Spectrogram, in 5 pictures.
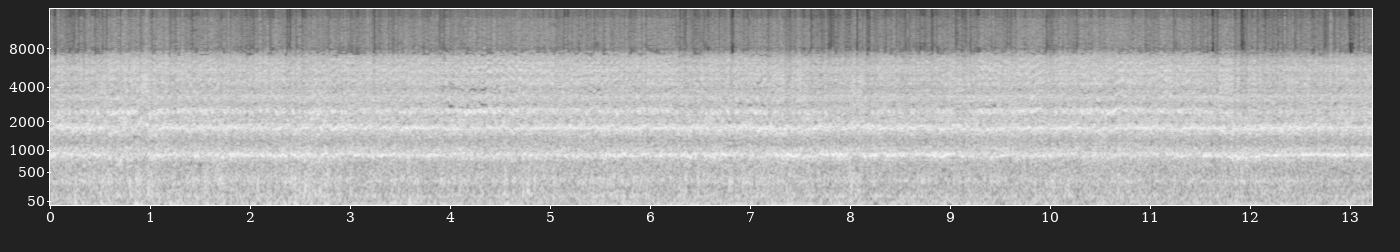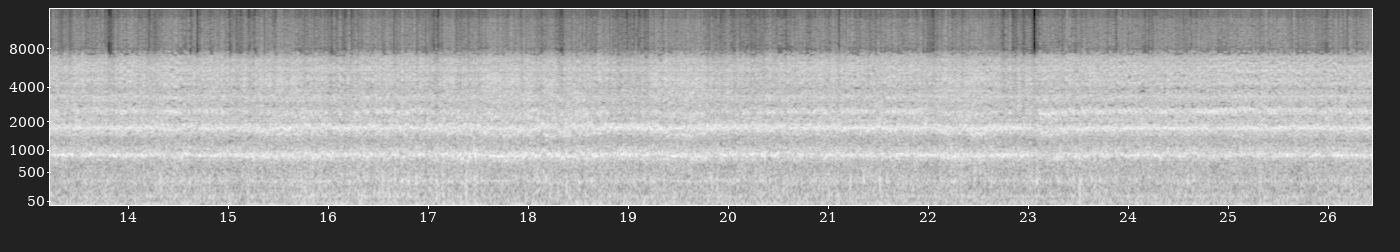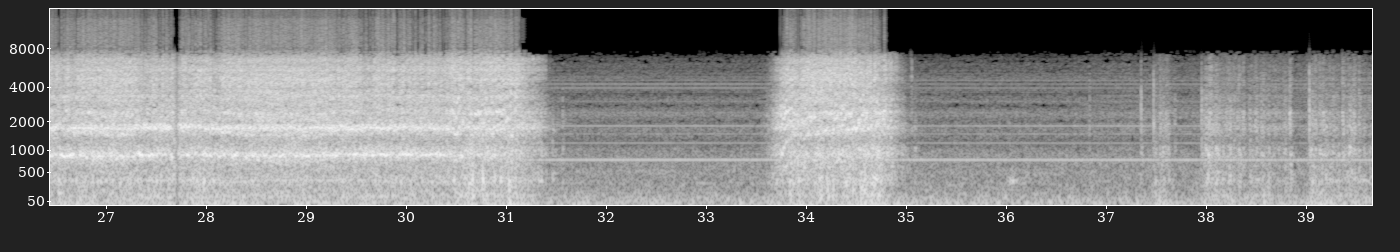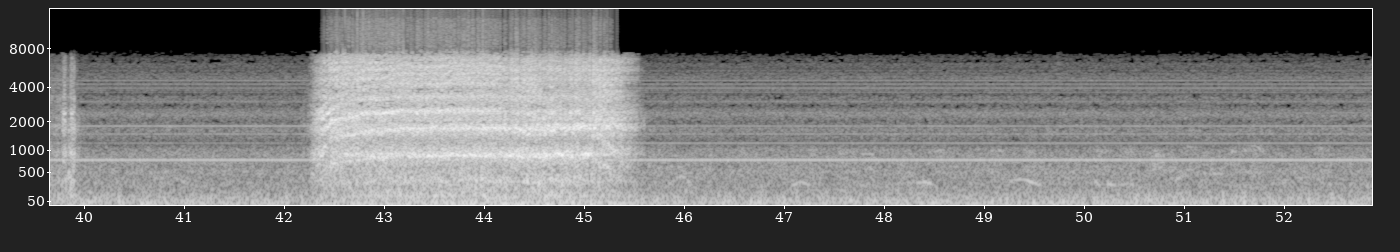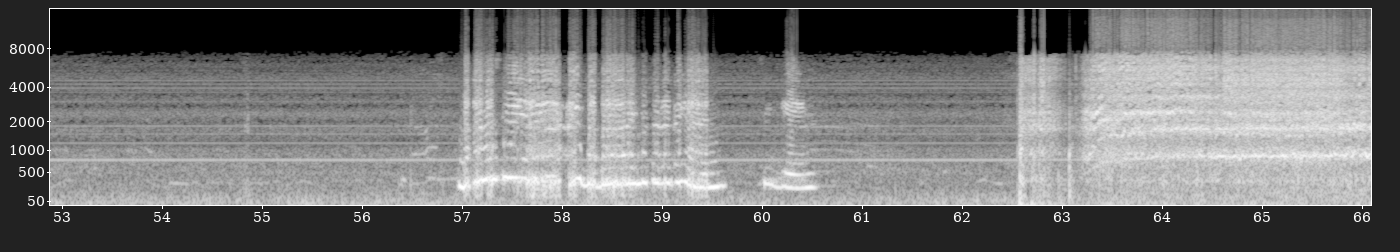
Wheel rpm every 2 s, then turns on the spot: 230, 230, 230, 230, 230, 230, 230, 230, 220, 220, 230, 230, 230, 230, 220, 150, 20, 90, 0, 20, 0, 170, 120, 0, 0, 0, 0, 0, 0, 0, 0, 80, 210.
38-40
